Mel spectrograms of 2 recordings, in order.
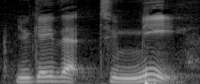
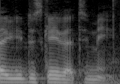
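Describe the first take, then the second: First: Slow, with "me" punched and drawn out; stress on me. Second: Said in the usual way. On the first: Shown as a demonstration. Teacher demonstrating emphatic pronoun to class, stress on "me". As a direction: lean hard on "me" for emphasis. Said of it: "the reason for the accent or the epsilon is for emphasis". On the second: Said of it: "just regular way of saying it".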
